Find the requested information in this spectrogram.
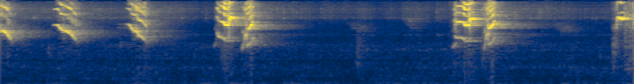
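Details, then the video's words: Greater green leafbird (cucak ijo), a kept contest songbird, singing: a few quick falling whistles, then a pause, then harsher, denser chattering bursts. "Gacor,, Kicau Burung Cucak Ijo"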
